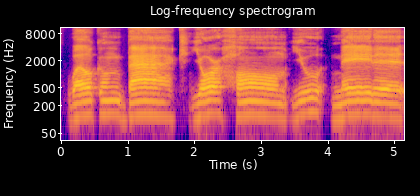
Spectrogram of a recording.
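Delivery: slow, drawn-out, glowing, happy, almost level tone. Retelling how the ones surrounding the speaker welcomed them, imitating drawn-out happy monotone. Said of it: "They're very drawn out, almost monotone, but super happy".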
